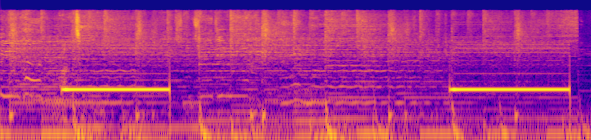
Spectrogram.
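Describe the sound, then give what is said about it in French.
Two long, steady ringback tones from an outgoing phone call to a mobile phone, each lasting about a second and a half with a pause between, sounding over quiet background music. “Et appelez-moi Louis XIV s'il vous plaît.”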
